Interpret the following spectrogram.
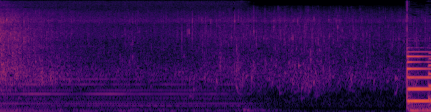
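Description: The last held chord of a jazz track dying away over a faint wash of ocean-wave noise, the whole sound growing steadily quieter.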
